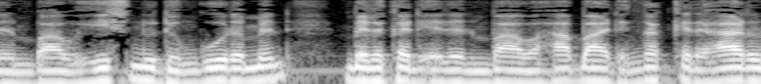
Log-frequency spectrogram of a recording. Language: Fula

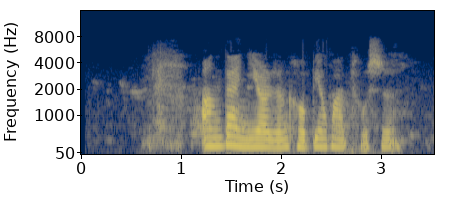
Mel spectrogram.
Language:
Chinese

